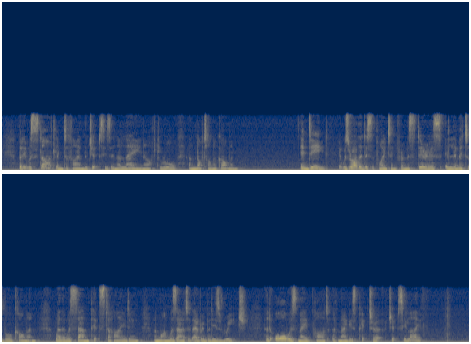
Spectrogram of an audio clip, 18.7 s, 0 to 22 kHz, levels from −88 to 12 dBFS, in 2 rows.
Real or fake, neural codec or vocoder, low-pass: fake; autoencoder, 48 kHz, 128 numbers a frame, DAC-VAE, trained on Japanese speech; 7.2 kHz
